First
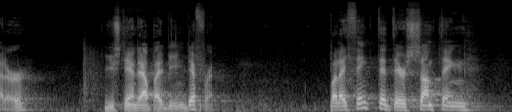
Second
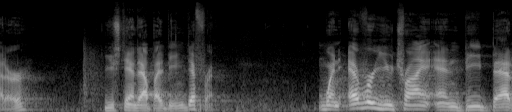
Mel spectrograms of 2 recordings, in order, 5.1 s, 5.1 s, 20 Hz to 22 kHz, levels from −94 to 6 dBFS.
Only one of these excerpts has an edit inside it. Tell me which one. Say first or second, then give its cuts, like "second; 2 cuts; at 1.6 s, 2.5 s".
second; 1 cut; at 3.2 s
